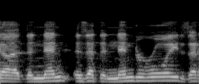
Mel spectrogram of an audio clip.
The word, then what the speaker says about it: Nendoroid: i took the uh the is that the nendoroid is that how you say it yes sir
